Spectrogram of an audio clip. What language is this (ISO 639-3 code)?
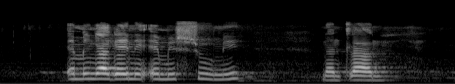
zul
